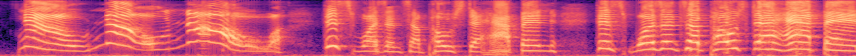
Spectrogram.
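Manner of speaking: put-on high, enraged, furious yelling old woman voice. Narrator reads the old woman's line as Grabby escapes to the lake, angry shout. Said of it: "shouted the old woman, now dripping with anger".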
